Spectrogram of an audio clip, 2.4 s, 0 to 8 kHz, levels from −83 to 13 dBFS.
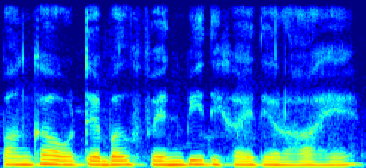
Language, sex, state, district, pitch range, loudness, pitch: Hindi, female, Arunachal Pradesh, Papum Pare, 180-195 Hz, -14 LUFS, 185 Hz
